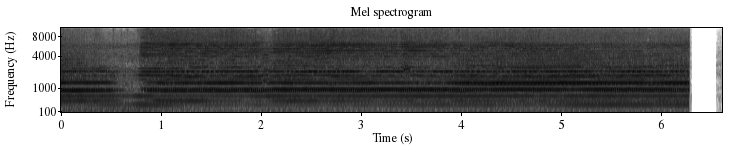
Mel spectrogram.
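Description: A Darjeeling train arriving sounds one long, loud, unbroken horn blast that holds steady for about six seconds, then cuts off abruptly.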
